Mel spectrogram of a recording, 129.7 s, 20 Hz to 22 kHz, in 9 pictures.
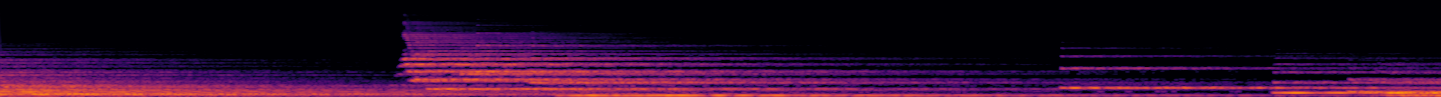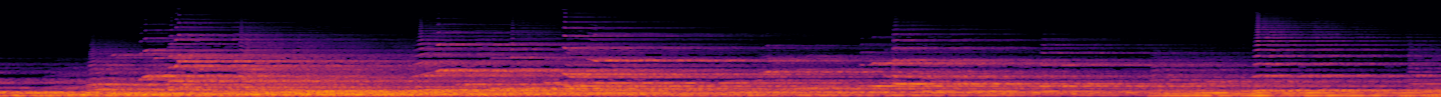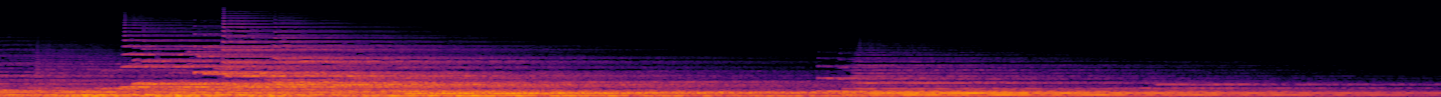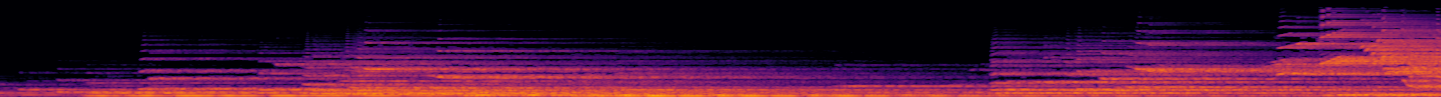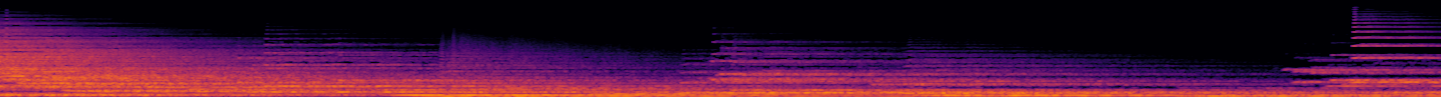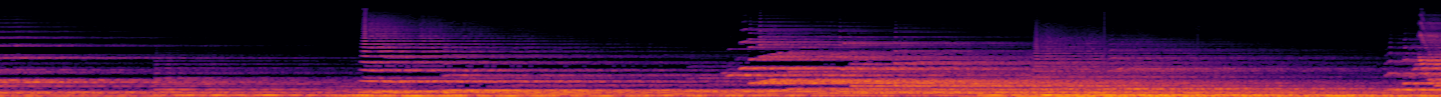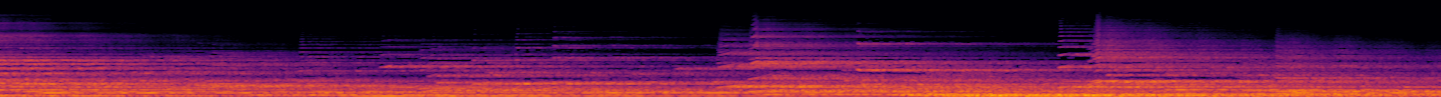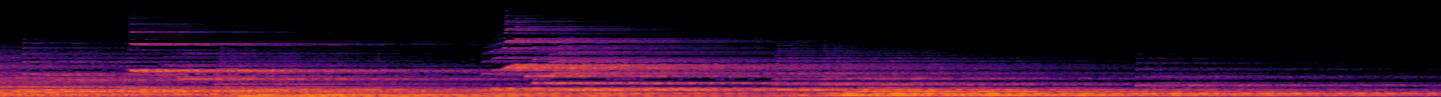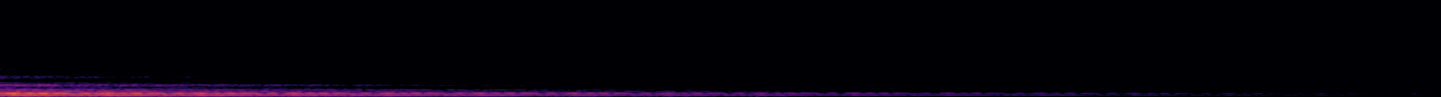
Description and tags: archi soundscape melancholy2
Synthesized scraping and howling sounds.
synthesized, scraping, howling, sounds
